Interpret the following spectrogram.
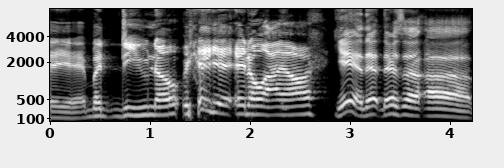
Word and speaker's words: noir: certain type of Photography it's called Noir okay and it's spelled like that n o i r yes okay so I just I would assume that is called Noir yeah EXA okay it gives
